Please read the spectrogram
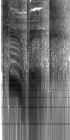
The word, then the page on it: cubic: British English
